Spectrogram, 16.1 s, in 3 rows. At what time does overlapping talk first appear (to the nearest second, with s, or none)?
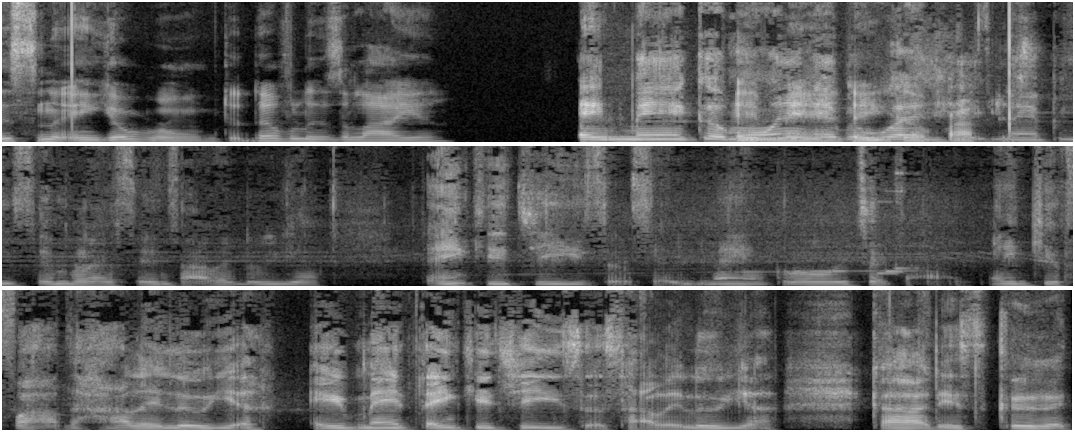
4 s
